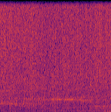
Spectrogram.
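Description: Steady hiss and low rumble of room and recording noise in a hall, with nothing standing out.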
